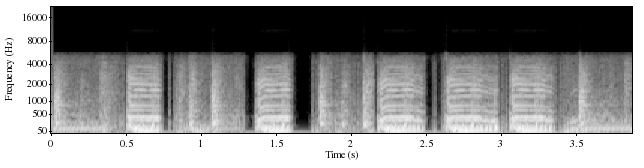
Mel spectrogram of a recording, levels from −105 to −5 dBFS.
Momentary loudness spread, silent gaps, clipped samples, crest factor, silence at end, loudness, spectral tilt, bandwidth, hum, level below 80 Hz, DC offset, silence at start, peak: 8 LU; none; under 0.1%; 16 dB; 0 s; -19 LUFS; -11.5 dB/octave; 5.4 kHz; none; -22 dBFS; under 0.1%; 0 s; -2 dBFS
